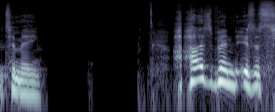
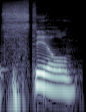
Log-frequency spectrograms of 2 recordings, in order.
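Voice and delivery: "still" set apart, lower and drawn out; "still" spoken slowly and heavily, on a low falling tone; emphasised word; 5 semitones lower than usual. Shown as a demonstration. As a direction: dwell on "still" and let it fall. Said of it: "There is an emphasis of this word".

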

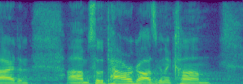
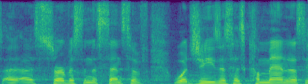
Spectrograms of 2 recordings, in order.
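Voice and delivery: normal talking voice

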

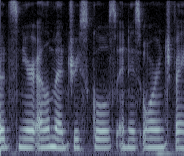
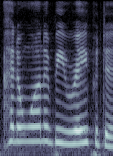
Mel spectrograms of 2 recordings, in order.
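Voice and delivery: put-on crying child; 7 semitones higher, 3 dB louder than usual. A narrator's reading.

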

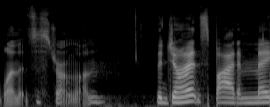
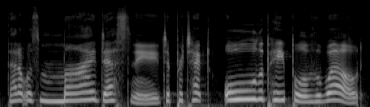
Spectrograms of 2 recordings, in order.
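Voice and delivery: ordinary delivery, nothing marked

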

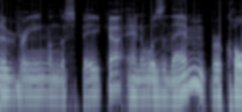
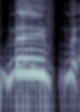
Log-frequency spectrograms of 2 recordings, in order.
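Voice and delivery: loud, high-pitched shout to clear the way; retold warning yell; 14 semitones higher, 9 dB louder than usual. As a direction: yell at people in your path. Retold yelling from pallet jack.

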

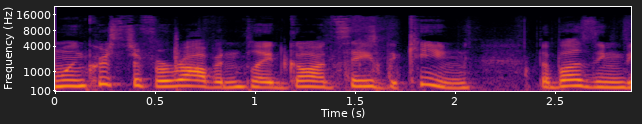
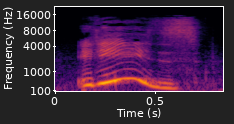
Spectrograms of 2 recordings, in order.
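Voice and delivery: higher, louder cry of discovery; excited realisation; 8 semitones higher, 7 dB louder than usual. Acted. Owl realising he has found the bees, excited. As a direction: burst out with sudden certainty.

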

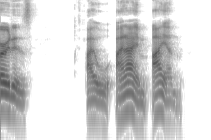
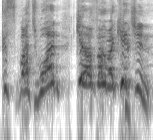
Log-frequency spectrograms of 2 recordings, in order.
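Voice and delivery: much higher, much louder chef shout; Gordon Ramsay shout; 11 dB louder than usual. Retold or imitated. Parodying the celebrity chef, hammed-up shout. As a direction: throw the cook out, roaring. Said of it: "it's Gordon Ramsay".

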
